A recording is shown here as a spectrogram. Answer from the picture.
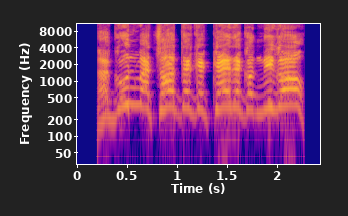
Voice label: help me defend, es; Heavy

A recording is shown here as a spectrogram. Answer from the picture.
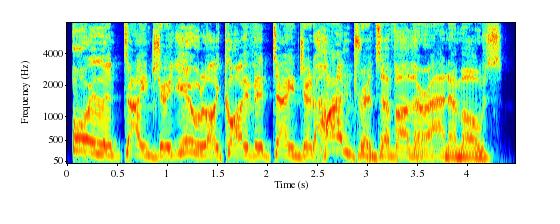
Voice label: battlecry

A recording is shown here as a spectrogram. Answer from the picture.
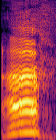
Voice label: Medic negative vocalization, de

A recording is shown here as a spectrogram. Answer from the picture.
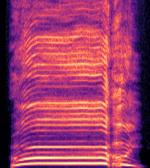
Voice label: cheers, ru

